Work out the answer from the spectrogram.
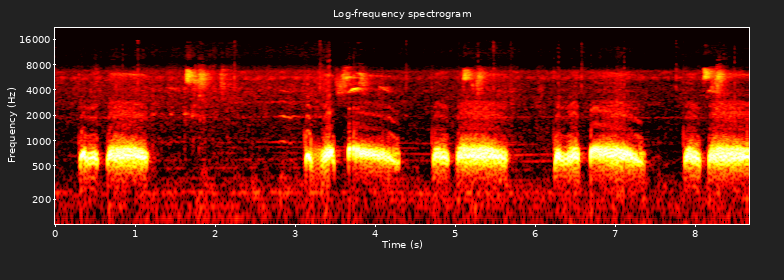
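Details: Lombok spotted dove kept for decoy trapping, singing 'selang nguku gagap' style. Five repeated phrases across nine seconds, each a stuttering pair of short coos then a sustained low coo, with occasional faint high chirps from another bird.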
